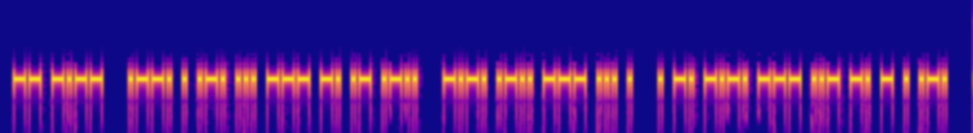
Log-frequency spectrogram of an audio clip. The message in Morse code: MY PERSONAL CLOSE ENCOUNTER

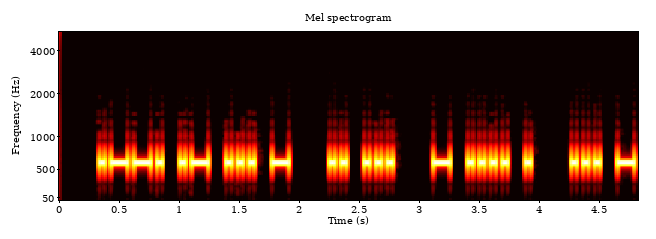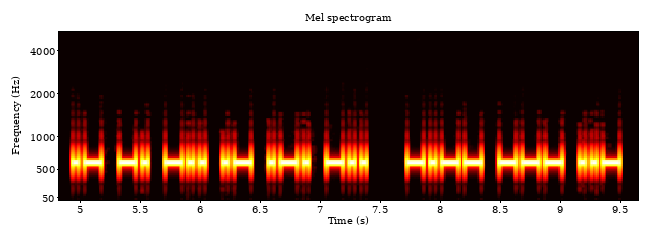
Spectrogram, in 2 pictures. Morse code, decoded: PAST IS THE STANDARD YOU

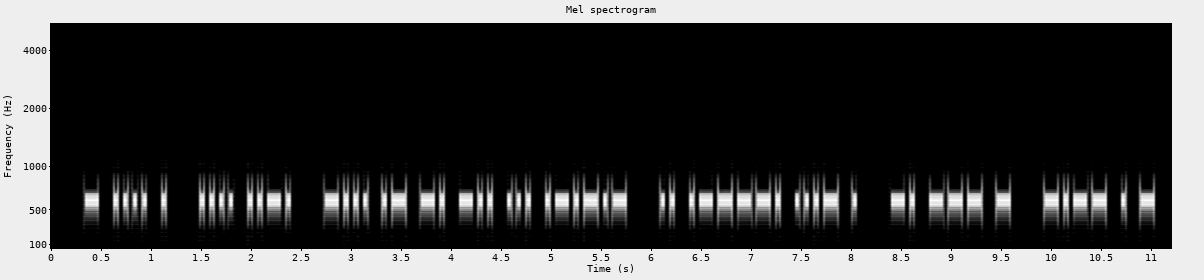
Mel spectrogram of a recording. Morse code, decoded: THE HF BANDS. I'VE NOT YET

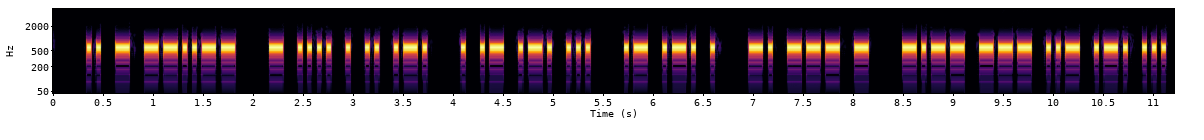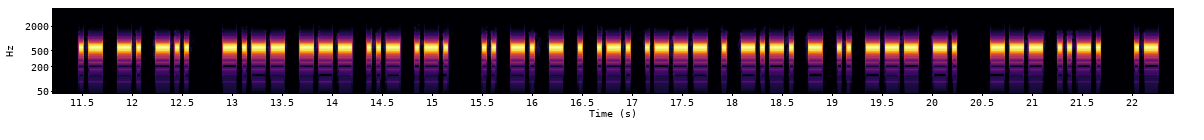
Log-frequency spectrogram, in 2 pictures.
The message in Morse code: IT, THEIR EARS ARE NOT YOURS AND YOUR INTERJECTION OF A

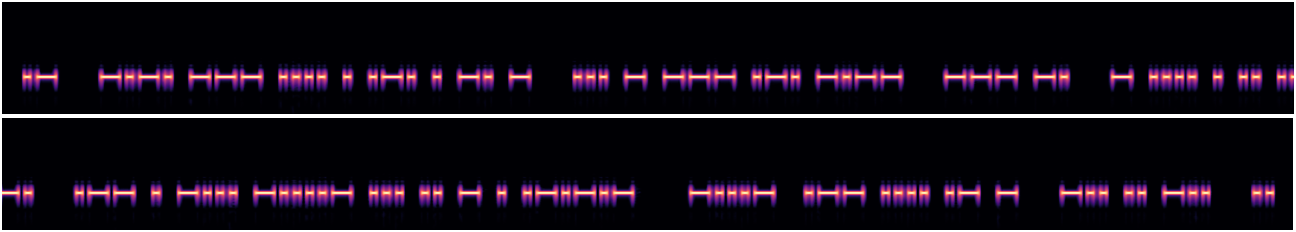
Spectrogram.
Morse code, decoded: A COHERENT STORY ON THEIR WEB-SITE. <BT> WHAT DID I

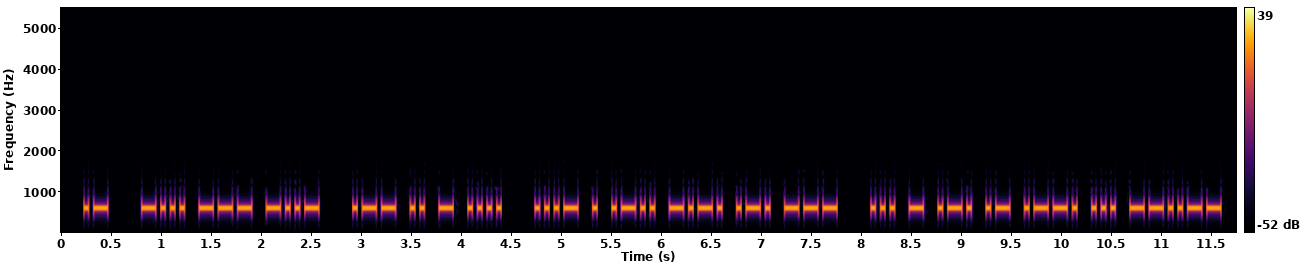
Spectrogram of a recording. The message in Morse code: A BOX WITH VELCRO STRAPS,

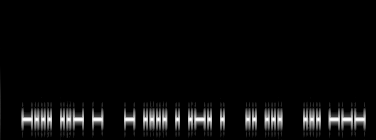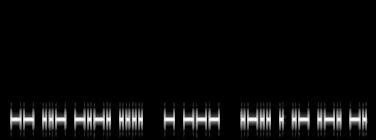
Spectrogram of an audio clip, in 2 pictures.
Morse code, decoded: BUT THERE IS SO MUCH TO LEARN

